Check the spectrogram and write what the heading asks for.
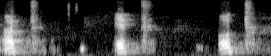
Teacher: हर्फ बारीक है और इसमें हम्स है, इसमें सांस जारी रहती है।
